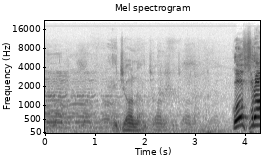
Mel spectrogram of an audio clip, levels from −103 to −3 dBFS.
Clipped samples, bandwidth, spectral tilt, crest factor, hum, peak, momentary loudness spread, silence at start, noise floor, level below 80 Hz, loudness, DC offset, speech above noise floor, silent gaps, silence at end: under 0.1%; 12 kHz; -4 dB/octave; 20 dB; none; 0 dBFS; 26 LU; 0.15 s; -48 dBFS; -54 dBFS; -15 LUFS; under 0.1%; 32 dB; none; 0 s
